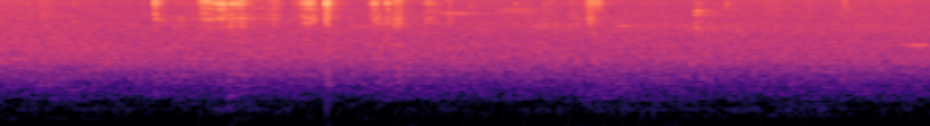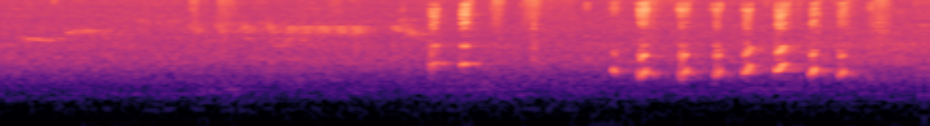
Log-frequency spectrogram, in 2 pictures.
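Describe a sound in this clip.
A puppy's claws click and patter on a hard floor.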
